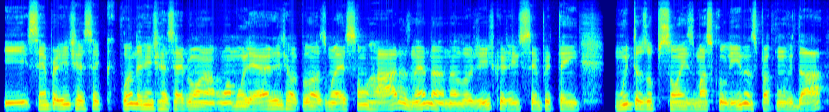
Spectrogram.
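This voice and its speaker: A man's voice: medium pitch, normal speed. Chatty jokey male podcast host, slightly distant mic. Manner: jokey, chatty, frequent laughs and restarts. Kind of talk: casual interview chat.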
